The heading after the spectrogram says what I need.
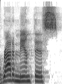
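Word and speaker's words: Rhadamanthys: on as well so radamanthus that is how you say it on my team sometimes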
